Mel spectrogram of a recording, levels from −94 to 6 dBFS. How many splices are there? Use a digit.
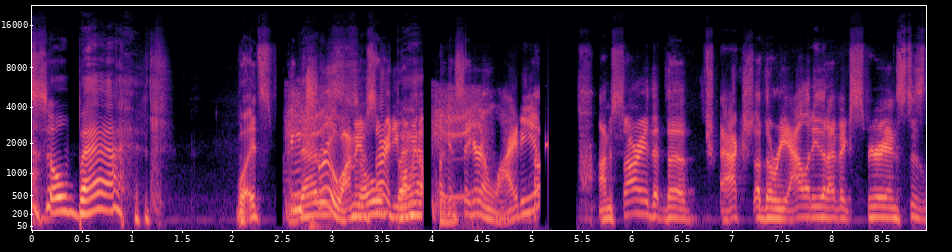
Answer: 1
